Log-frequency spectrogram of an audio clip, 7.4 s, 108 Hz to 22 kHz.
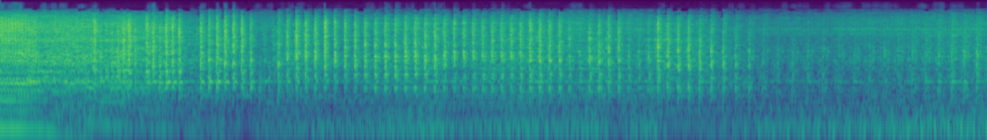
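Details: Mazda B2000 petrol engine revved hard: loud, heavy metallic rod knock pounding several times a second; the owners were trying to throw a rod through the block.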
